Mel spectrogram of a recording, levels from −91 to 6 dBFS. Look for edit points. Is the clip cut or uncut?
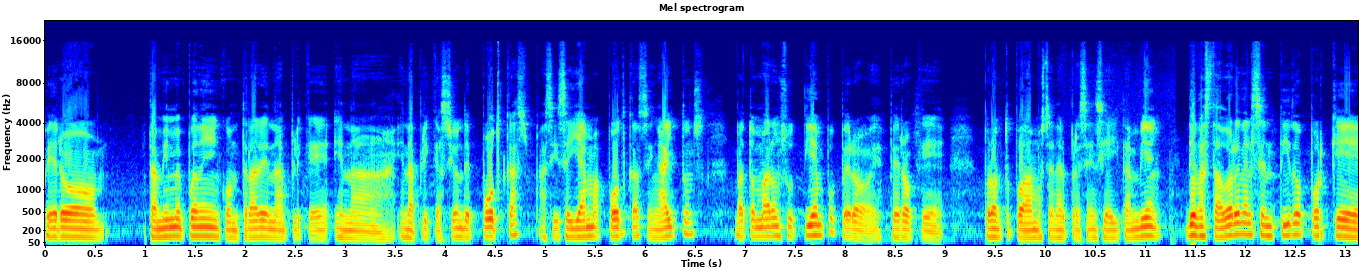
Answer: cut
